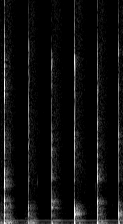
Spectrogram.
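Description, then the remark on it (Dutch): An alarm clock ticks steadily, six sharp, evenly spaced clicks about half a second apart, clear over a faint low electrical hum, with no voices. “En dat zetten ze dan vaak bij mij thuis eh, eerst een wekker ervoor, zodat je”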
